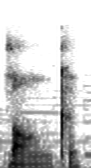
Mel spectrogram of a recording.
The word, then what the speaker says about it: banque: No es banque, sino O, con O, como en France, banque. Siempre que haya esa combinación A-N va a ser O-N para nosotros.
